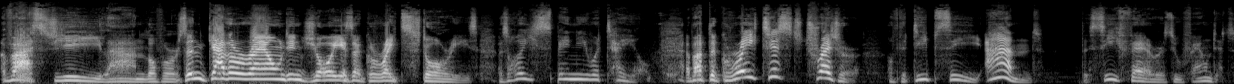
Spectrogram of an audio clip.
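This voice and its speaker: In a put-on character voice, a man speaks high with very wide pitch swings. His pace is fairly slow. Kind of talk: archaic pirate speech. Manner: over-the-top, theatrical, storytelling.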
